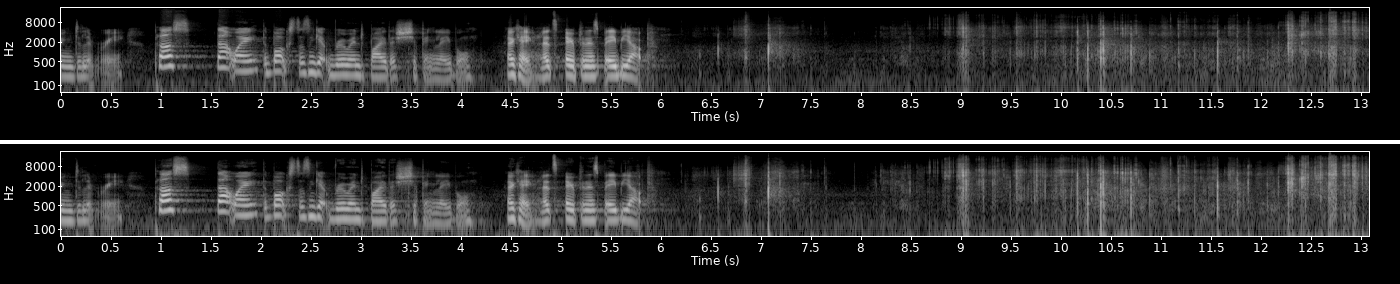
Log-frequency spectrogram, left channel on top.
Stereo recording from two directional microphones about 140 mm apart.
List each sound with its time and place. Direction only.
0.0 s a woman's voice: 40° left (ahead or behind)
6.5 s a sound: 50° right (ahead or behind)
8.8 s tearing: 50° right (ahead or behind)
